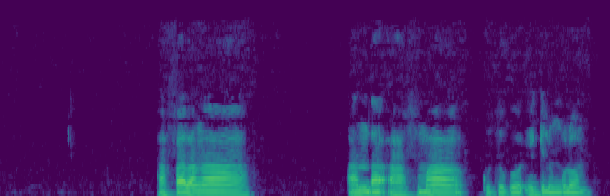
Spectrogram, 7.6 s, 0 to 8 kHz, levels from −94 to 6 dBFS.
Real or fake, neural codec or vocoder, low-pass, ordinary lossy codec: real; none; 7.2 kHz; AAC, 32 kbps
